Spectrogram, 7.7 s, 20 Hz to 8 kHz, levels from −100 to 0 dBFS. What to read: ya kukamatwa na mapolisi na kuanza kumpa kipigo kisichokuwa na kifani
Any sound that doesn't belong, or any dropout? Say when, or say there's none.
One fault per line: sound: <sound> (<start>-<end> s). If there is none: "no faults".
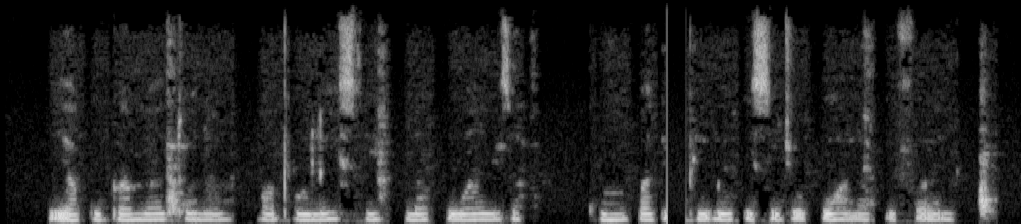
sound: dropout (5.0-5.1 s)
